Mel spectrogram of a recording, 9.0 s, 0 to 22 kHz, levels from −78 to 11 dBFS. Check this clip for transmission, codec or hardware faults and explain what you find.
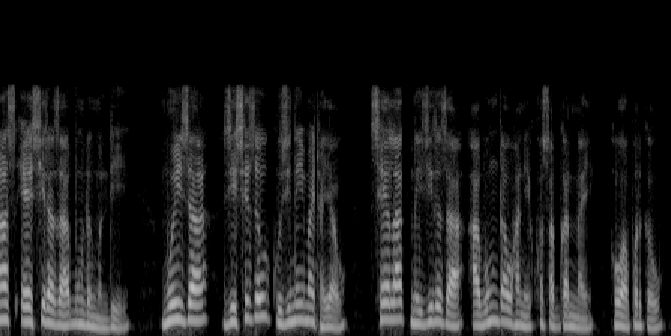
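No faults detected in this clip.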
